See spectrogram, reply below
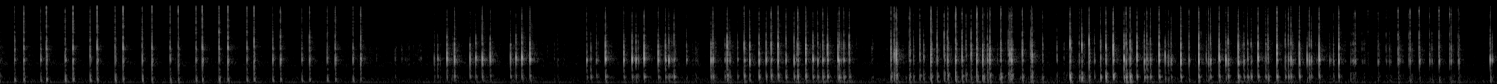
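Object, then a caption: Clear plastic pen box. A narrow, hollow, clear plastic pen box held close is tapped rapidly with fingertips and nails. The result is a dense stream of short, dry clicks and ticks with a bright, hollow plastic tone centered around 2.4 kHz. The taps come in quick bursts with brief pauses and no ring after each tap.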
